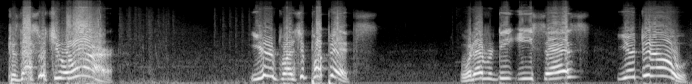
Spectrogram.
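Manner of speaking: real furious rant at viewers; angry. Real, not acted. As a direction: shout it at them in fury. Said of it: "Why do I sound angry?".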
